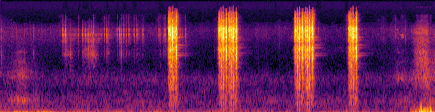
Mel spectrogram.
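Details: Sharp camera shutter clicks in four separate bursts, over low handling rumble and a final thump, with no animal calls.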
